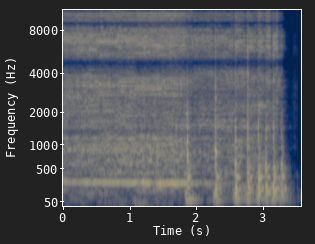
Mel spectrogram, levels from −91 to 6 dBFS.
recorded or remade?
remade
